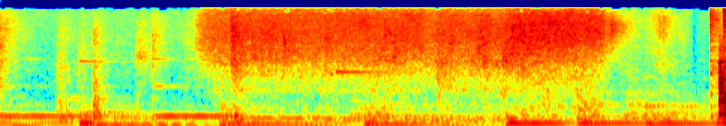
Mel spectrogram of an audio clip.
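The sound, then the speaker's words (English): Celery is rinsed under running tap water: a steady, moderately quiet hiss and splash of flowing water lasts throughout, with low, stepping musical tones underneath. “celery can kind of just hold a lot of dirt in the in-between layer, so I'm gonna give that a quick rinse.”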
